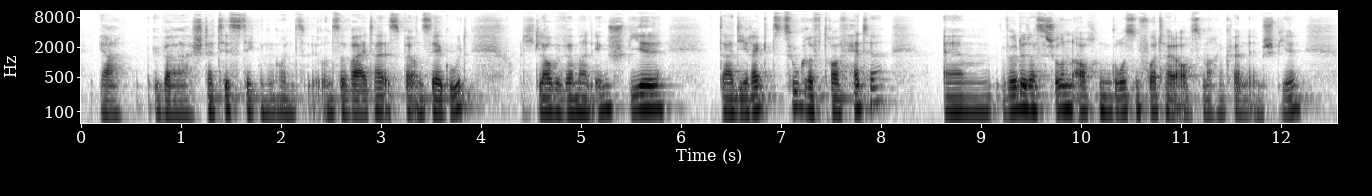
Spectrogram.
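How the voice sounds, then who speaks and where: A man with a very deep, low pitch, dark, mellow tone and somewhat breathy delivery, fairly even intonation, big swings in loudness and a fairly slow pace. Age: 20s. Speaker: professional beach volleyball player. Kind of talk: casual interview.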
